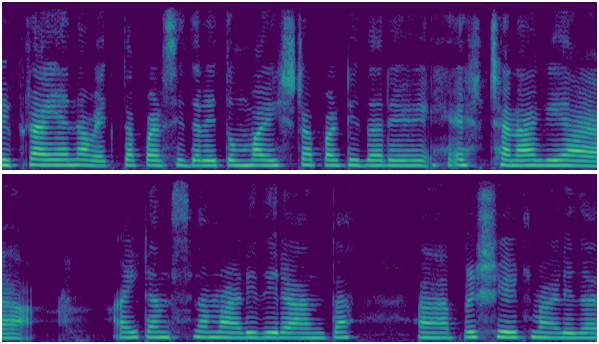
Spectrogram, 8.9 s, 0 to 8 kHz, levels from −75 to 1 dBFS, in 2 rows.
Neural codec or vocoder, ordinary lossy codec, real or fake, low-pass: codec, 16 kHz, 4 kbps, FreqCodec, larger model; none; fake; none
